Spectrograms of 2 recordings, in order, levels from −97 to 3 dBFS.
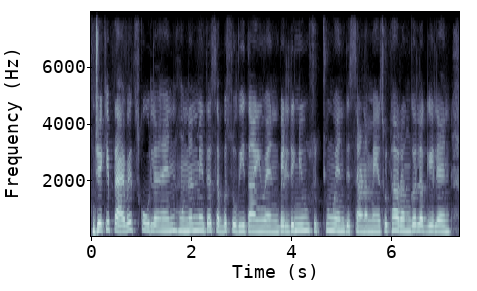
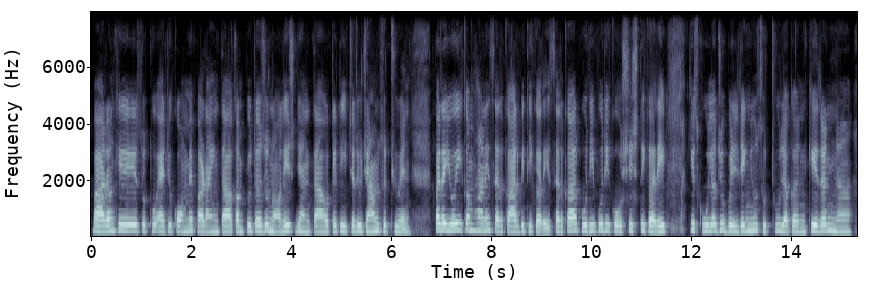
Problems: none marked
